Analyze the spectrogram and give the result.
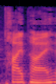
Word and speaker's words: PYPY: Before that, we heard music from an album that just came out in September by a newer band called Pi Pi. That's spelled P-Y-P-Y, no space.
